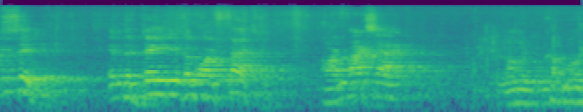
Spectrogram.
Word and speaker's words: Arphaxad: This was our father Shem's son, Arphaxad, is how his name's pronounced here.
